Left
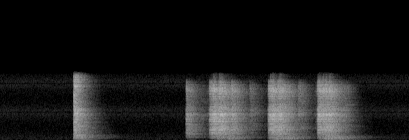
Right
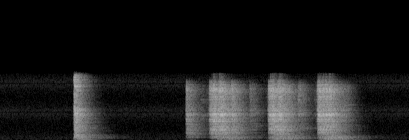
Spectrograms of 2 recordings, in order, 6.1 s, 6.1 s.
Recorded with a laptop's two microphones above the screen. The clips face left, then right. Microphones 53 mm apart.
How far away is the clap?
About 2 m.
